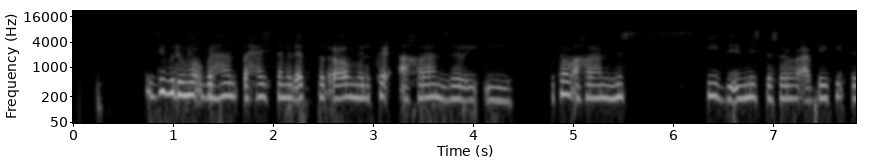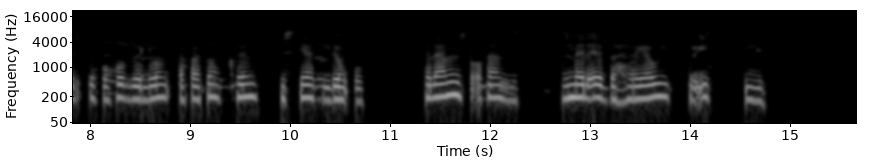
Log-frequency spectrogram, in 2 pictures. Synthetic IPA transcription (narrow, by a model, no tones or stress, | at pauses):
ʔɨzibɨd̪ɨmːuʔʼbɾaɦant͡sʼɨħazɨt̪ʰɐmɐlʔɐt̪ʰfɐt̪ʼɾʔaʔomɐlkʰːɨʕʔa̰xɾanzɐɾʔiʔɨjːu | ʔɨt̪ʰo̞mʔa̰xɾanmɨs | t̪ʰibɨʔɨmnizɨt̪ʰɐsɐɾħuʔa̰βbejt̪ʰit̪ʼɨɾt͡sʼixɨxoβzɐlːɐwo̞mt͡ʃʼɐfat̪ʰonkʰɐm | mɨsk̪ʰijat̪jɪd̪ɐŋkʼu | sɐlamɨnsɨ̰χʼt̪ʰan | zɨmɐlʔɐbaɦɾjawit̪ʰɨɾʔit̪̚ | ʔɨjːu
